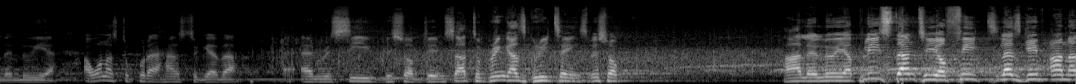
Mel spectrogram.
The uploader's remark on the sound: Thanksgiving Service ( Encounter Service ). Preached at The Qodesh.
